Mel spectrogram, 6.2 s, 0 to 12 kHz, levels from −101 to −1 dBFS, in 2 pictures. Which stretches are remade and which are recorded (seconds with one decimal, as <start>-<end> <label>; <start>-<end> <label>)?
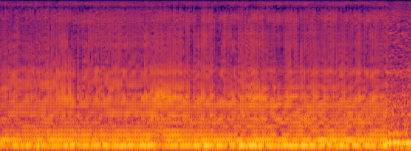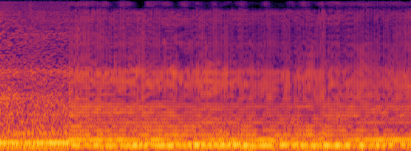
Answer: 0.0-2.9 remade; 2.9-3.6 recorded; 3.6-6.2 remade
